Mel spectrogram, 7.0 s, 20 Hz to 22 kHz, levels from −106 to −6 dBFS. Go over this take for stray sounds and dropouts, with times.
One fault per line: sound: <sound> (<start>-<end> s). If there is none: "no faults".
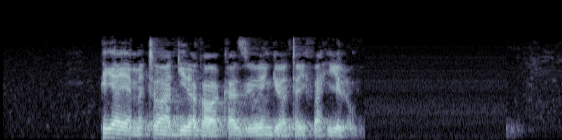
no faults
